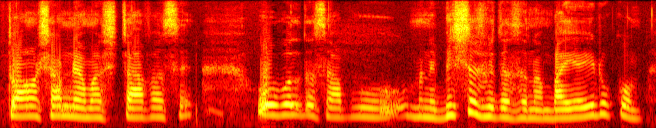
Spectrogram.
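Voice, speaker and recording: A woman's voice: medium pitch, fairly even intonation, normal speed, warm tone, no room sound. A middle-aged woman with a Bangladeshi accent telling a personal story conversationally as an interview guest, speaking colloquially and acting out quoted dialogue.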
